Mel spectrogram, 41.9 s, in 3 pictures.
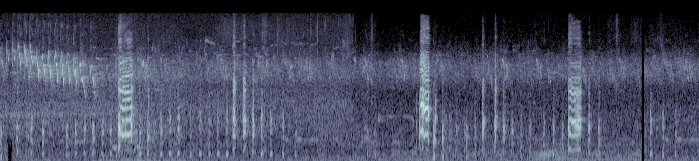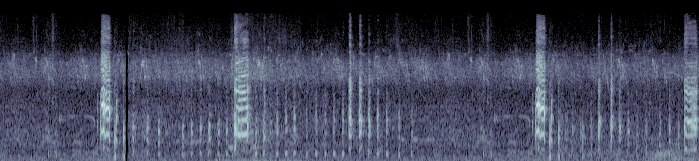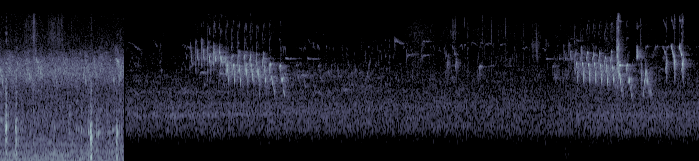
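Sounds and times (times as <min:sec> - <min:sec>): hens clucking: 0:00.0 - 0:13.9, 0:14.8 - 0:22.7, 0:23.6 - 0:30.5
hen squawking calls: 0:01.4 - 0:06.1, 0:15.9 - 0:16.4, 0:18.1 - 0:22.3, 0:27.6 - 0:28.1.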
